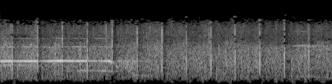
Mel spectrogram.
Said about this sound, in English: you come on down and you guys give her a round of applause. She's cool.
